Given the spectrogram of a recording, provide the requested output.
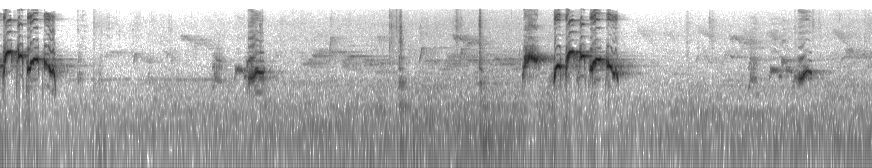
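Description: Red-whiskered bulbul gives bright, bubbly whistled phrases in two bursts, arching up and down, with short single notes between; a quiet background.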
